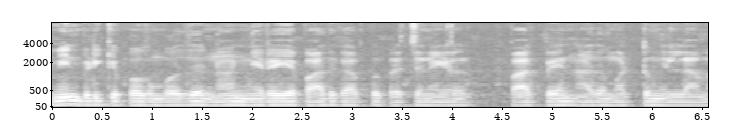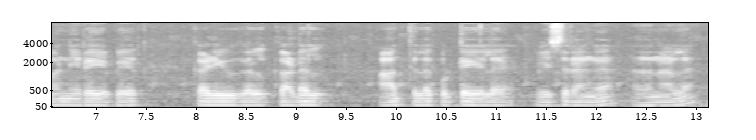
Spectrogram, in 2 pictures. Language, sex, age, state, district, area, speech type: Tamil, male, 60+, Tamil Nadu, Viluppuram, rural, spontaneous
